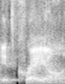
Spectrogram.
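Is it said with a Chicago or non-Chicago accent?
non-Chicago. It is said without a Chicago accent.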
